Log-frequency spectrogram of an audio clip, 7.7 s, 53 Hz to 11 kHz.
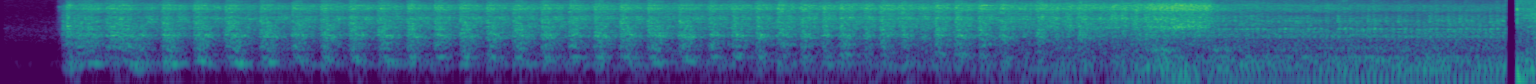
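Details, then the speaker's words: VW T4 Transporter 2.5 TDI AJT/ACV five-cylinder diesel with original Stanadyne injectors: a long run of steady cranking pulses, about five seconds or a dozen cranks, before it catches. Starting has got progressively slower, with no fault codes and timing set, so the injectors are blamed. "progressively the van has taken longer and longer to fire up I have no fault codes the timing is set"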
